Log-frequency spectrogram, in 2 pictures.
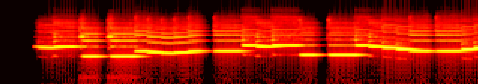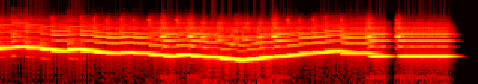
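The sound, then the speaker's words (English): A bright, reedless tin whistle plays a lively Irish folk melody alone, with quick ornamented runs, held notes and short breath pauses between phrases, sounding clear. “The tin whistle is a wind instrument that you can hear in Irish music.”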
